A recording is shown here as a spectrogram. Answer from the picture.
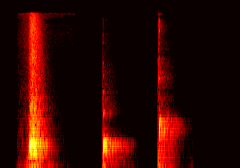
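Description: Three short pop sound effects from an animated logo intro, about two thirds of a second apart. The first is the loudest and the last is the highest-pitched.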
